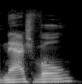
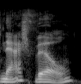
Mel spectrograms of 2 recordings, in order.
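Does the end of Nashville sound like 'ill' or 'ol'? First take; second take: ol; ill. First: The last syllable is reduced to 'ol'. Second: The last syllable is a full 'ill'. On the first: This is how locals usually say it. "nobody says ill. It's always ol" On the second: A local unexpectedly says it this way. "she says Nashville"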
